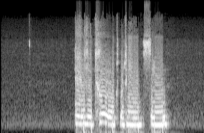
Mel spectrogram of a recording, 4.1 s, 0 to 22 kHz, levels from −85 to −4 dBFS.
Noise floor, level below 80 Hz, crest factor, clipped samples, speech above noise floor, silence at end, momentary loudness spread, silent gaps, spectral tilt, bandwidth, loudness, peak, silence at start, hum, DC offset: -41 dBFS; -32 dBFS; 8 dB; 0.6%; 36 dB; 0.7 s; 17 LU; none; -4 dB/octave; over 20 kHz; -5 LUFS; 0 dBFS; 1.5 s; none; under 0.1%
